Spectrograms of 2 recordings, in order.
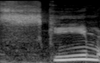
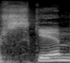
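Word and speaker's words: Schim: So first off, I finished a very short game called Scheme or Skim. It's spelled S-C-H-I-M.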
